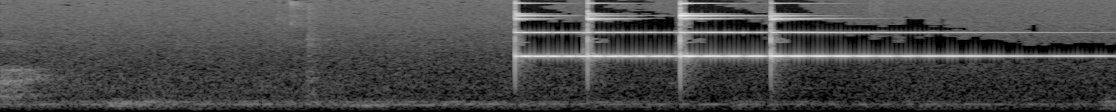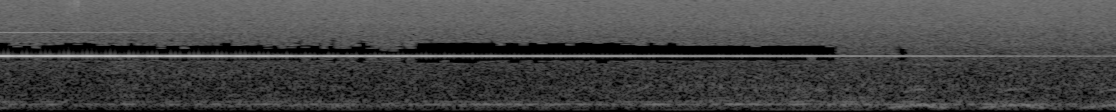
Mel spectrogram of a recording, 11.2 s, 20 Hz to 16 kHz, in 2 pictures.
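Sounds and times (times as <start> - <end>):
faint low hum: 0.0 - 11.1
high-pitched bell struck on the street: 2.6 - 11.1.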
